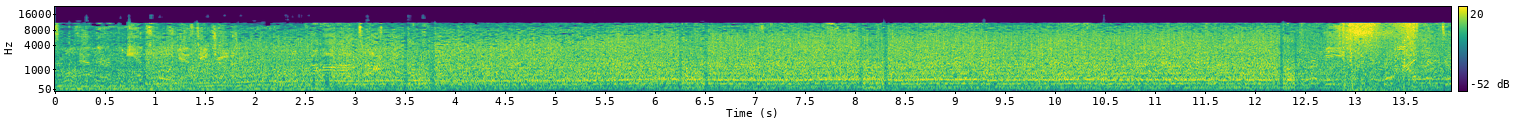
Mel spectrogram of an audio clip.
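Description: A racing engine roars loudly as it accelerates hard.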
